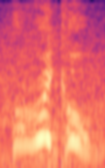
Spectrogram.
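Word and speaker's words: Recoome: The name's Riku, and it rhymes with doom, and you're gonna be hurting all too soon!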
